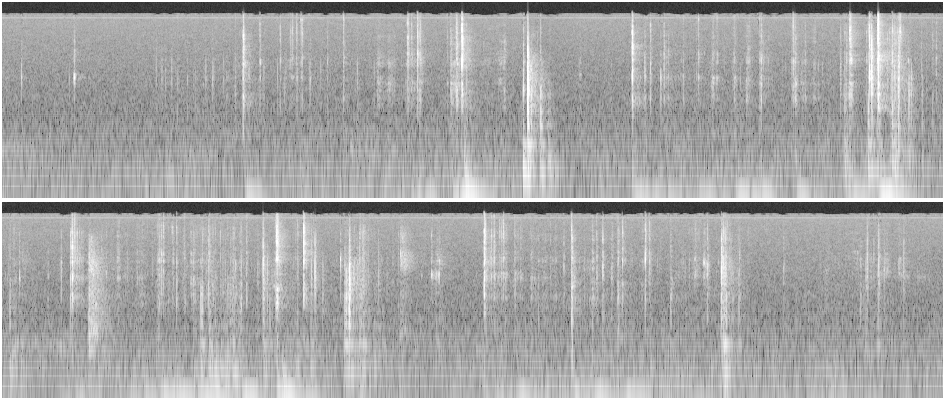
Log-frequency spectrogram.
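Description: A hand-sized solid oval bar of soap with a red and gold patterned coating and a pink inside, held in hand, is shaved and cut with a utility knife blade. Short, dry scraping and cutting strokes follow one another closely, producing bright, crisp crackling with a faint low hum beneath.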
